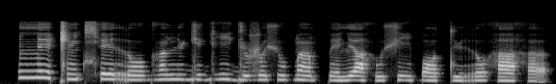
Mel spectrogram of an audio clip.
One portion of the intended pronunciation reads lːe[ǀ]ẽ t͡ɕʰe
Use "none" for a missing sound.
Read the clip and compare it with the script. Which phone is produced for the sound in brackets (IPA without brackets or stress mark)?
ǁ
